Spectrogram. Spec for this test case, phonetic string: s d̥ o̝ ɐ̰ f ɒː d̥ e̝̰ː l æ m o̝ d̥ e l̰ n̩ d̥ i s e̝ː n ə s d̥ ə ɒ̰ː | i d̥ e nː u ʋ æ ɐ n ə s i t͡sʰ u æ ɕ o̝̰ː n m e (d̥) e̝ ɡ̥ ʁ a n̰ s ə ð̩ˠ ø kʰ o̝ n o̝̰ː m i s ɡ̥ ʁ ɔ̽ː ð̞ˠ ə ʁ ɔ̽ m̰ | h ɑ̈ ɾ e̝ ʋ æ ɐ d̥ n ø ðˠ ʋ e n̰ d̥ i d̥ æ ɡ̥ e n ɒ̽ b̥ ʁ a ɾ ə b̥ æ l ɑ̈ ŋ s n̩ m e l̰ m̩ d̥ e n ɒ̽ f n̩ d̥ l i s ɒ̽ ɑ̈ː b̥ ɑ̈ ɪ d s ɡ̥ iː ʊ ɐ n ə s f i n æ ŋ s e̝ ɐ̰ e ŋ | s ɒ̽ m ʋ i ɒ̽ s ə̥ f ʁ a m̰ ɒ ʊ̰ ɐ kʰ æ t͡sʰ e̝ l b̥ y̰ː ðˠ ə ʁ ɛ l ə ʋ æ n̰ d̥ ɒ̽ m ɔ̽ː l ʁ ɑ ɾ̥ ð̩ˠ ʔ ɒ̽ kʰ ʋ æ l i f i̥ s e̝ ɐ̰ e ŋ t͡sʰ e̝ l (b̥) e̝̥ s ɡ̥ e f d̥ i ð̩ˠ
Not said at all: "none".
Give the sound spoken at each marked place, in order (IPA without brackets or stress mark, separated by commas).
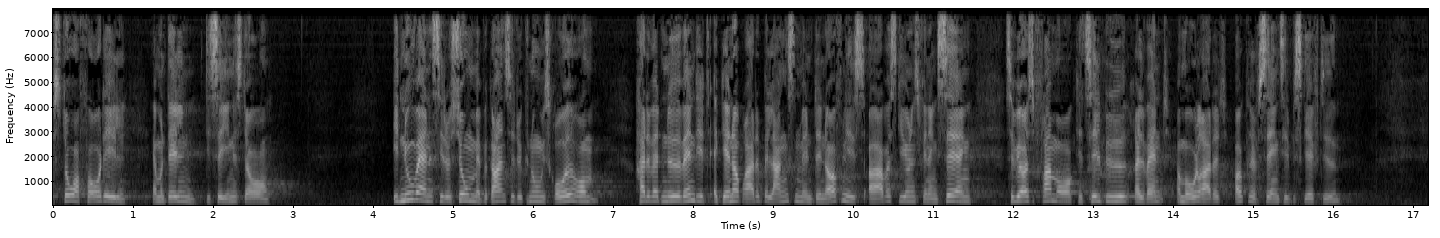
b̥, b̥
